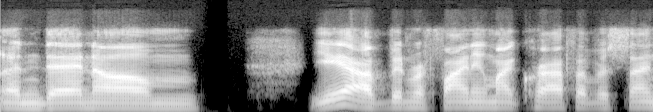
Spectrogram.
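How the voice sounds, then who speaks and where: A man speaks with a New York accent. His pace is very fast. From New York City (the Bronx). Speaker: trading educator, former real estate investor. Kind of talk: casual personal story on a group call. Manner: halting, many fillers and restarts.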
